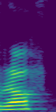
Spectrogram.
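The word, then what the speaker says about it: rough: चलिए नेक्स्ट देखें, जब किसी इंग्लिश वर्ड में शॉर्ट साउंड वाउल के बाद जी एच आए तो जी एच का उच्चारण फ रहता है शॉर्ट साउंड वाउल के बाद में।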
